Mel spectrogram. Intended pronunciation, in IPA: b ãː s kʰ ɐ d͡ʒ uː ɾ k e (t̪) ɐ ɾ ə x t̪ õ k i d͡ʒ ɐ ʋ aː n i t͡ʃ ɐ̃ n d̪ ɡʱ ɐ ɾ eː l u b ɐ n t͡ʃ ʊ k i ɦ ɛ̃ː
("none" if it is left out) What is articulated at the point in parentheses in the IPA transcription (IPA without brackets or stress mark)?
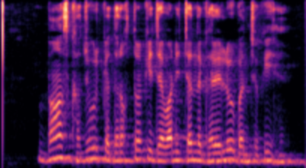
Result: d̪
